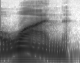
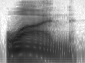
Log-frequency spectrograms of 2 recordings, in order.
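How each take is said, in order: No difference in how they are said.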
